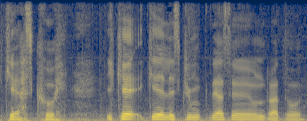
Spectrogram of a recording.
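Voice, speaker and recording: A young man, commentating his own horror game playthrough in a casual way, swearing, thinking aloud and breaking into loud startled outbursts. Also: mid-range voice, moderate pace, a little hiss or hum. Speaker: gaming channel host.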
